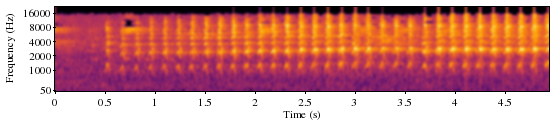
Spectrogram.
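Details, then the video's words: A woodpecker near San Francisco Bay on July 18, 2023, as a barge crosses, gives a long, steady series of loud, ringing notes, about four each second, building in strength and holding an even pace. "Woodpecker drumming and calling"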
